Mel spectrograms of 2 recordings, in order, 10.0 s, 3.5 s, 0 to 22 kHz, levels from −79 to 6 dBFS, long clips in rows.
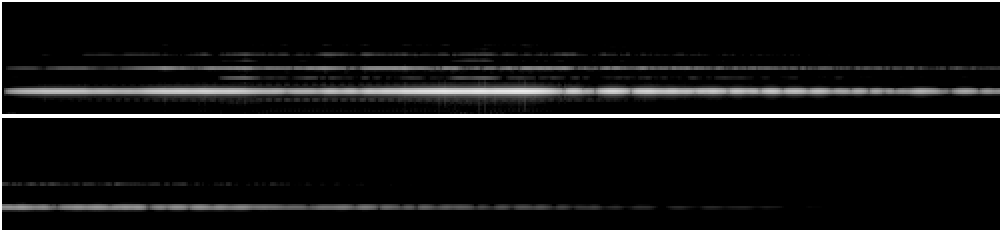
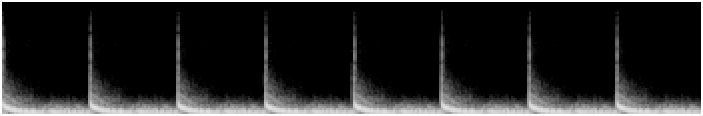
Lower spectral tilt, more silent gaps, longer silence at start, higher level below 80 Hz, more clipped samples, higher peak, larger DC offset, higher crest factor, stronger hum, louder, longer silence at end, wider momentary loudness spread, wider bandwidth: second, -2 dB/octave vs -9 dB/octave; neither; about the same, 0 s vs 0 s; second, under -90 dBFS vs -16 dBFS; neither; about the same, -4 dBFS vs -4 dBFS; neither; first, 16 dB vs 10 dB; neither; about the same, -15 LUFS vs -16 LUFS; first, 3.75 s vs 0 s; first, 25 LU vs 1 LU; second, 3.9 kHz vs 6.8 kHz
